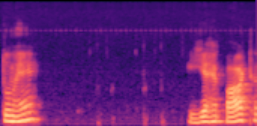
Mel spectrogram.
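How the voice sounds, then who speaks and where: A man teaching a grammar lesson for exam prep, slowly repeating phrases and often checking that listeners follow. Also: high-pitched, expressive, phone-quality sound.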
